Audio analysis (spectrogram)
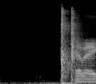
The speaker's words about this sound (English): Yep. Record. I've started this. Yep. Someone clap for sync.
